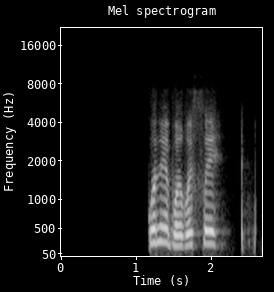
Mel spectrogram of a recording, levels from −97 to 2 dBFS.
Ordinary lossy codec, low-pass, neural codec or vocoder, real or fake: Opus, 16 kbps; 7.2 kHz; codec, 16 kHz, 1 kbps, FunCodec, trained on Chinese and English, 50 frames a second; fake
